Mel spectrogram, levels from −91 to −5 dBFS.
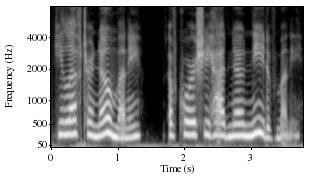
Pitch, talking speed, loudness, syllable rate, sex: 250 Hz, 205 wpm, -15 LUFS, 4.8 syllables/s, female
